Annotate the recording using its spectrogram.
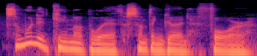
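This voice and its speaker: A man's voice: low-pitched, sing-song, moderate pace, a little mellow. A man talking informally and ramblingly as he hosts a game livestream and answers his viewers' chat. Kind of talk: casual gaming stream commentary, answering viewer chat.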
